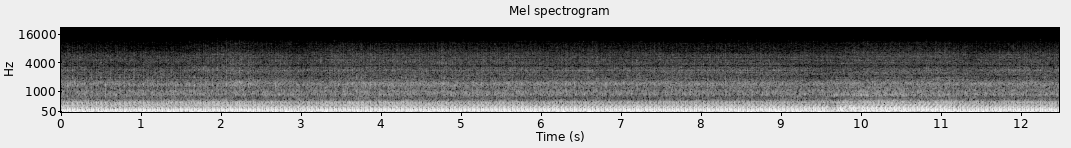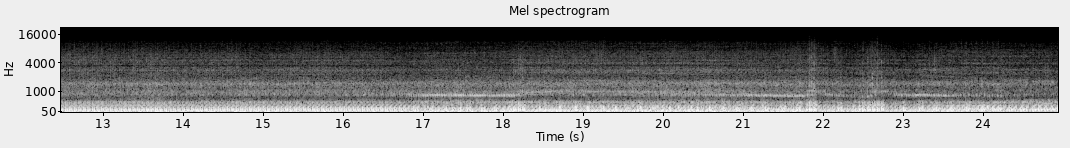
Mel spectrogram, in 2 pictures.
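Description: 1988 Harley-Davidson Heritage Softail's V-twin engine running steadily under way with the sidecar rig. The engine note changes about ten seconds in and again around seventeen seconds.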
